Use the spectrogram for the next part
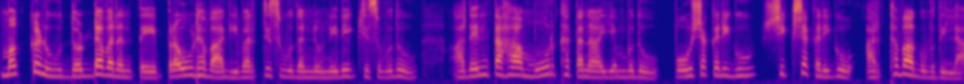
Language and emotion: Kannada, neutral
